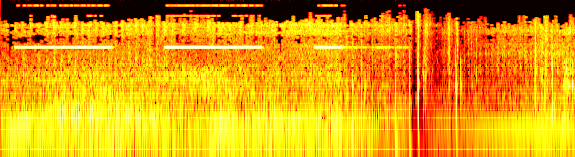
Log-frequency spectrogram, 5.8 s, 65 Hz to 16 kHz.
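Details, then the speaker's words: Freshly built racecar engine, no tune, after 600 miles: rough low idle with an uneven knock under the rumble, then shutting off with a few clunks; rod knock, still drivable home. "So I blew it up. I got rod knocked. But I can still drive it home."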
